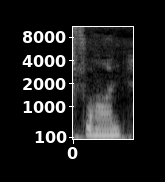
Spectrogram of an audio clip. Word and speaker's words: flan: also showed uh flan yes it's spelled flan but it's flawn um for anyone who's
